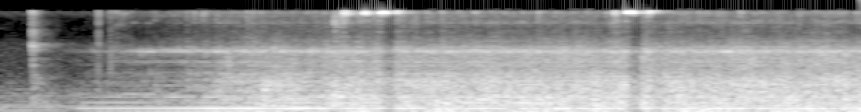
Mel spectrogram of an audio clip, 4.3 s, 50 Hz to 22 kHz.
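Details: Bosch WFF 1201 washing machine after disassembly and reassembly: during the final rinse with a full tub, a high-pitched whine rides over the drum rumble while spinning and goes away once the water drains; owner wonders if the belt is slipping.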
